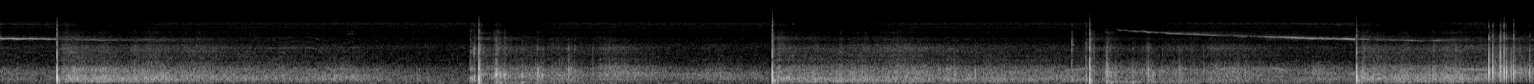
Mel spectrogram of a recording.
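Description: Firework rockets whistle as they rise.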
